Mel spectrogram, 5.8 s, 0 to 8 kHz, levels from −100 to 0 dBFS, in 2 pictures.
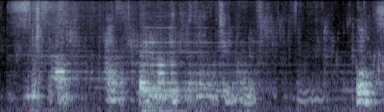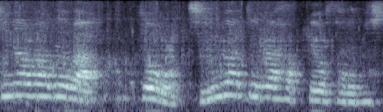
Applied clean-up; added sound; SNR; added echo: neural separator model SepFormer DNS4.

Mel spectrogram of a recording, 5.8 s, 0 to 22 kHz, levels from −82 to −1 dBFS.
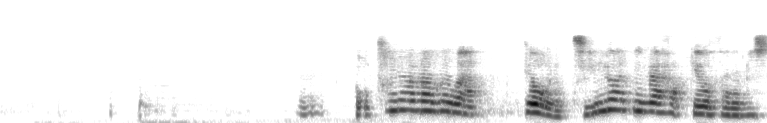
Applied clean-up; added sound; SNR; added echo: neural mask model DeepFilterNet 3.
